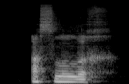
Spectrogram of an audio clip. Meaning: 1. dependence 2. dependency 3. addiction
- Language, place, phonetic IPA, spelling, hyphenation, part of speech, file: Azerbaijani, Baku, [ɑsɯɫɯˈɫɯχ], asılılıq, a‧sı‧lı‧lıq, noun, LL-Q9292 (aze)-asılılıq.wav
